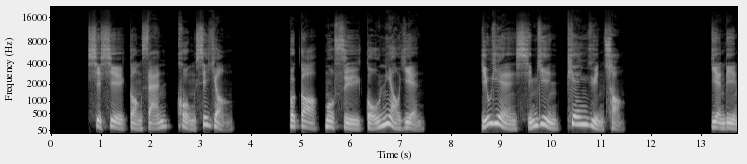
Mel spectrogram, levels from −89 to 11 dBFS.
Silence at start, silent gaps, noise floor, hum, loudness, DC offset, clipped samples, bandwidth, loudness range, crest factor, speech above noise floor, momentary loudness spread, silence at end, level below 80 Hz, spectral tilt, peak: 0.75 s; 3.85-4.76 s, 7.81-8.60 s, 11.65-13.20 s; under -90 dBFS; none; -19 LUFS; under 0.1%; under 0.1%; 16.5 kHz; 4 LU; 18 dB; over 71 dB; 6 LU; 0 s; -66 dBFS; -4 dB/octave; -2 dBFS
